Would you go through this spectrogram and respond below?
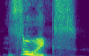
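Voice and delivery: very squeaky cartoon yelp; high-pitched frightened exclamation; Shaggy. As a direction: yelp it like a scaredy-cat cartoon. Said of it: "can you give us a zoinks?".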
